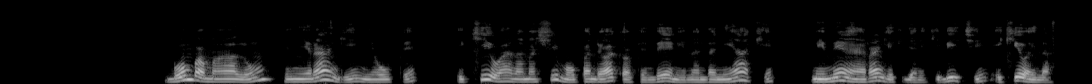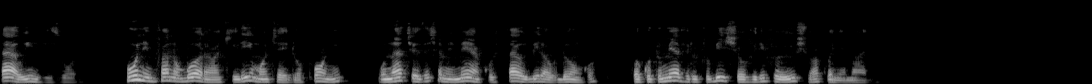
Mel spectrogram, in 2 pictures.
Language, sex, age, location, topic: Swahili, male, 25-35, Dar es Salaam, agriculture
